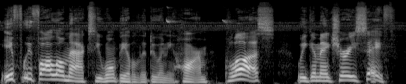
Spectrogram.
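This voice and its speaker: A man's voice: fairly high pitch, big pitch swings, fast talker, no echo. A man playing a thoughtful, kindly middle-aged father in a children's audio drama, explaining things reassuringly. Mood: planning.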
